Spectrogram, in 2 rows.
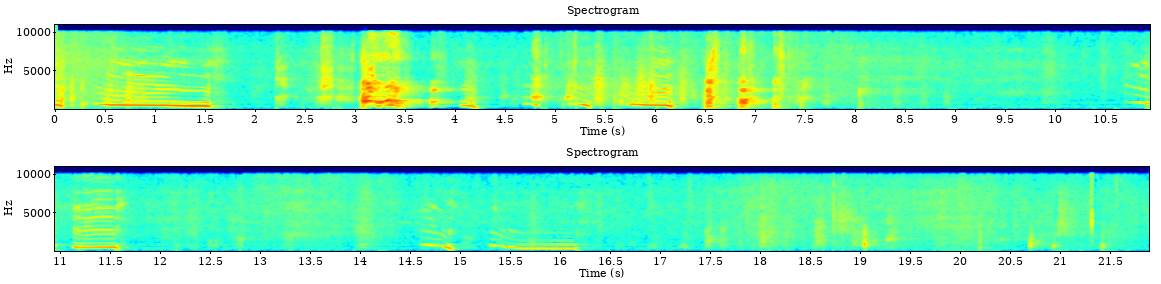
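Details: Three 7-week-old male Alaskan Malamute puppies playing in a garage give high, sliding yips and whines in short bursts, with quieter gaps between.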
